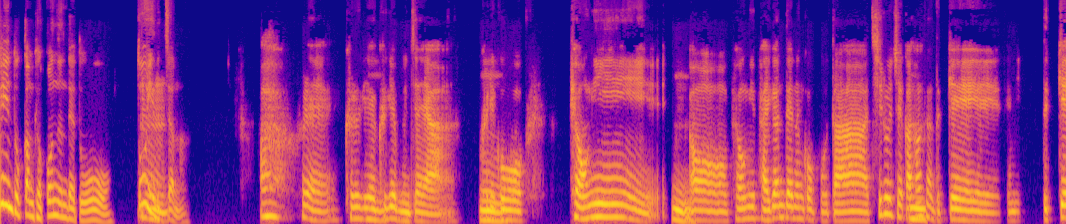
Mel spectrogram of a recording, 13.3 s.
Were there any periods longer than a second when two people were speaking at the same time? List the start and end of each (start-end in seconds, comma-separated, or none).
none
